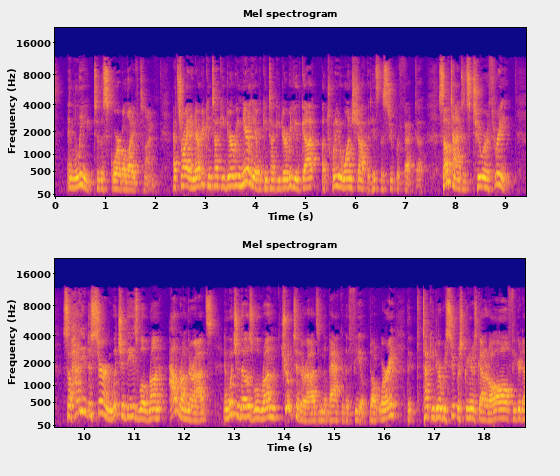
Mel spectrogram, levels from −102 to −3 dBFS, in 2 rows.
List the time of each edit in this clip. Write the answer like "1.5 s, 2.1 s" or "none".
13.6 s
